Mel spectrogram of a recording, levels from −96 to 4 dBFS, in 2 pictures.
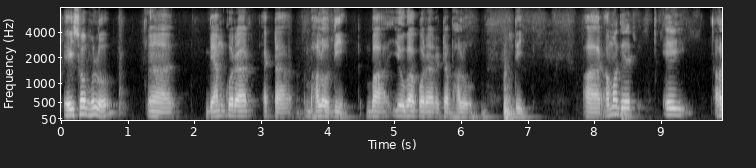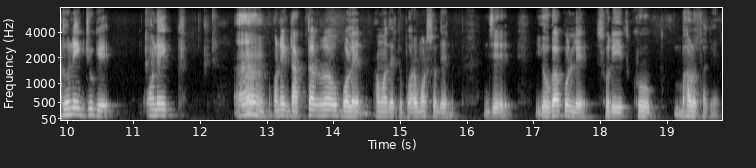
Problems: none marked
